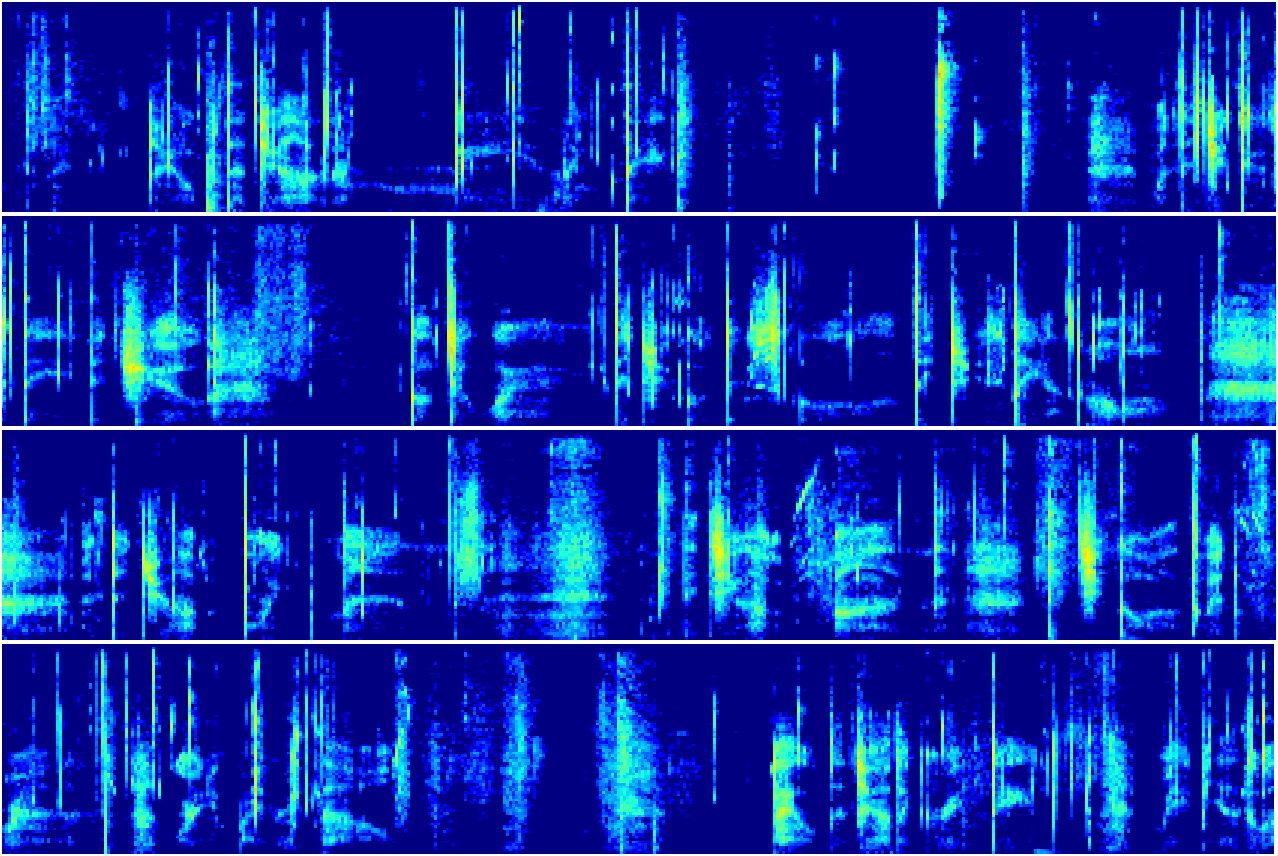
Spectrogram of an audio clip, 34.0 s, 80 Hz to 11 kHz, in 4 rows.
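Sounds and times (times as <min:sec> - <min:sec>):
person whispering: 0:00.0 - 0:04.6, 0:07.3 - 0:10.1, 0:11.2 - 0:16.4, 0:17.4 - 0:20.5, 0:21.3 - 0:29.0, 0:30.6 - 0:33.9.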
